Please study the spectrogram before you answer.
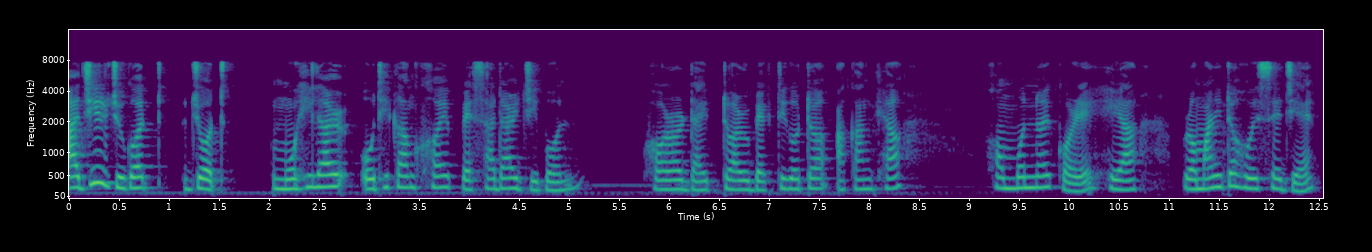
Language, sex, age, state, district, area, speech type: Assamese, female, 18-30, Assam, Udalguri, rural, spontaneous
